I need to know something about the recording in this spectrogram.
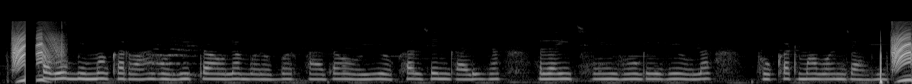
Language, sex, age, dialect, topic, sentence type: Chhattisgarhi, female, 18-24, Central, banking, statement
